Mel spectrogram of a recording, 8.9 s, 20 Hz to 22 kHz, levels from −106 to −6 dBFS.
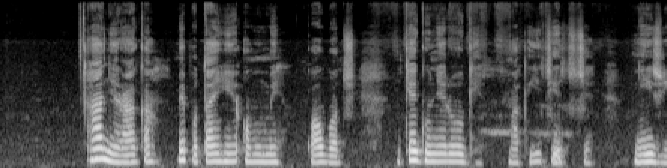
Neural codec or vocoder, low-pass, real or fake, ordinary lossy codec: vocoder, 48 kHz, 128 mel bands, Vocos; none; fake; none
